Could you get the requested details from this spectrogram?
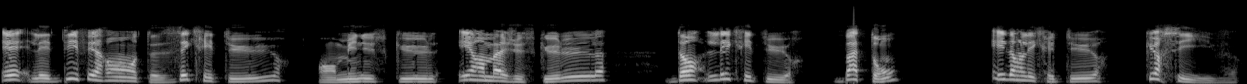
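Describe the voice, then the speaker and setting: A man teaching children to read, spelling out letters and syllables slowly and carefully. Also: fairly high pitch, very animated, bright, forceful tone, no room sound, lo-fi sound. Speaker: reading teacher. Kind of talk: slow syllable-by-syllable phonics lesson.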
